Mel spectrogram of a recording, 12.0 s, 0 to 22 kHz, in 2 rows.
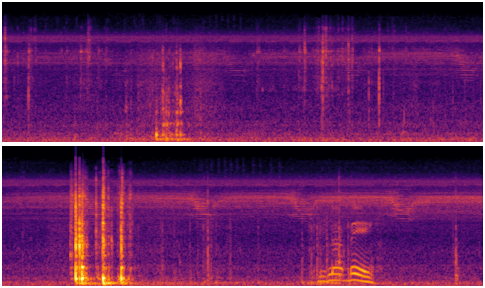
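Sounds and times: sharp knocks and rattles: 0.0s - 2.4s, 6.9s - 9.0s
insects buzzing: 0.0s - 12.0s.

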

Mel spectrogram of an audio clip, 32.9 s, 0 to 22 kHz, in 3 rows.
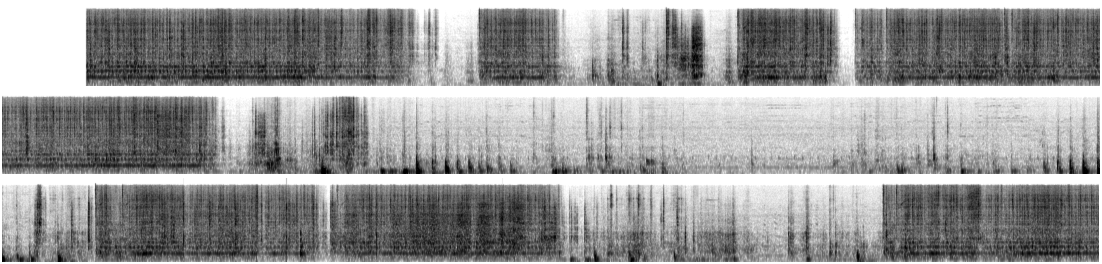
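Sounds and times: anchor chain rattling: 22.3s - 29.4s.

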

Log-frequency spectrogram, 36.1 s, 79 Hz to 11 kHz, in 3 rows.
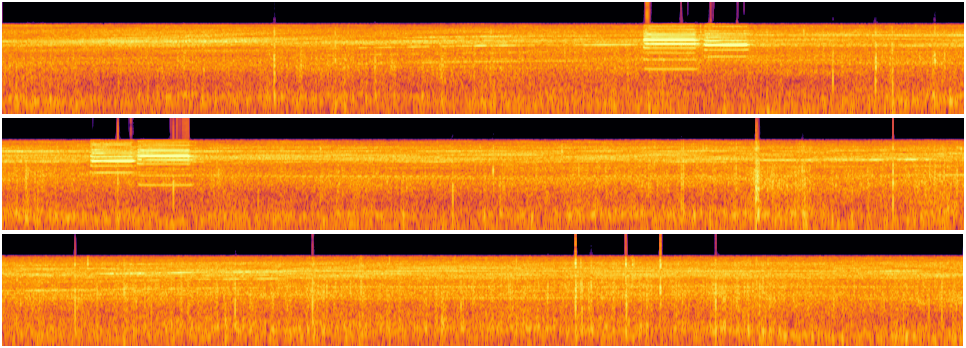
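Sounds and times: model diesel engine sound: 0.0s - 36.0s
two-tone horn: 7.3s - 9.6s, 13.1s - 14.8s.

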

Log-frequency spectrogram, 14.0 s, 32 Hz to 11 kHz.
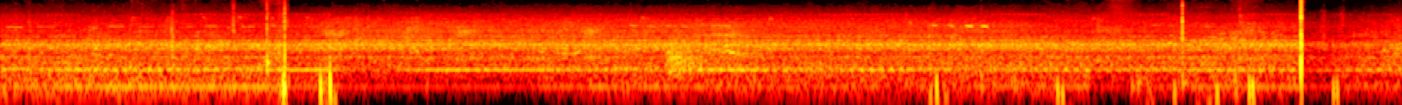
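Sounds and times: funicular train mechanical hum: 0.0s - 14.0s
low thumps: 9.2s - 9.6s, 10.5s - 13.5s.

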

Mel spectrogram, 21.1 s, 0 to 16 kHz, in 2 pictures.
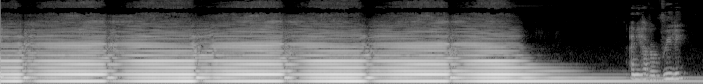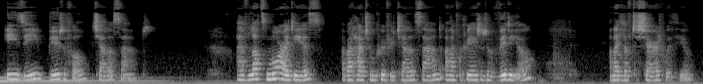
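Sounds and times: cello bowed low note: 0.0s - 13.2s.

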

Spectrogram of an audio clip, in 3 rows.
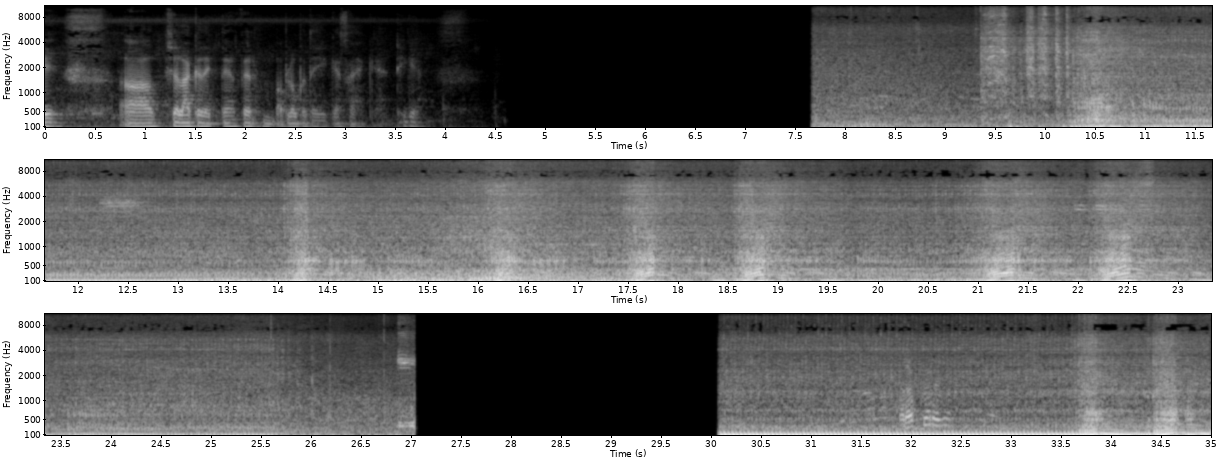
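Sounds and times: motorcycle engine idling and revving: 7.7s - 27.1s, 30.1s - 35.0s.

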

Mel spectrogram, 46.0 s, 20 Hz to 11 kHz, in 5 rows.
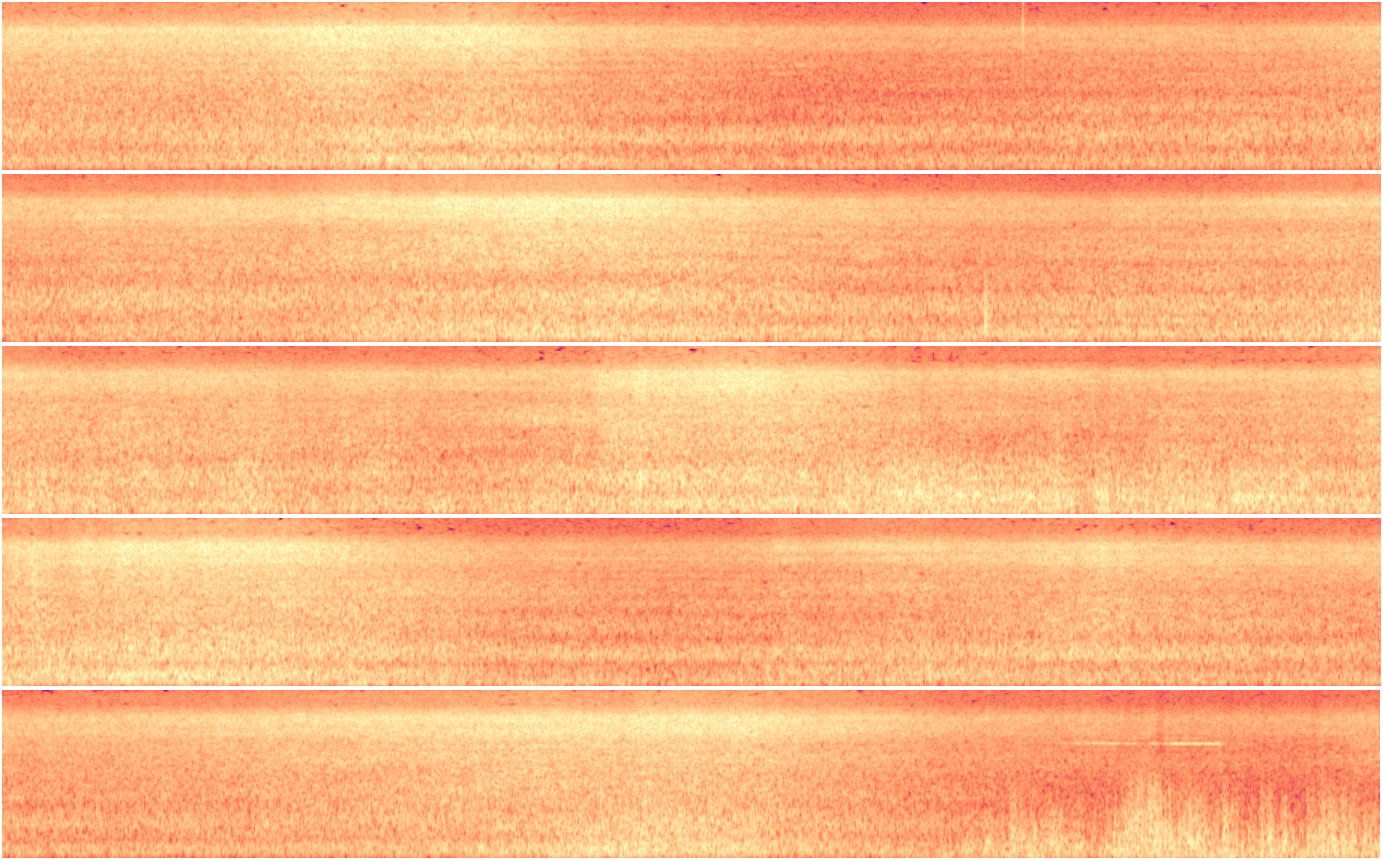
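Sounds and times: surf breaking on sandy beach: 0.0s - 45.9s.

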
